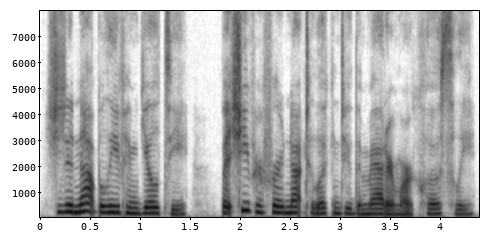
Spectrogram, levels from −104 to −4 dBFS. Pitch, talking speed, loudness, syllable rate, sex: 215 Hz, 230 wpm, -16 LUFS, 6.6 syllables/s, female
